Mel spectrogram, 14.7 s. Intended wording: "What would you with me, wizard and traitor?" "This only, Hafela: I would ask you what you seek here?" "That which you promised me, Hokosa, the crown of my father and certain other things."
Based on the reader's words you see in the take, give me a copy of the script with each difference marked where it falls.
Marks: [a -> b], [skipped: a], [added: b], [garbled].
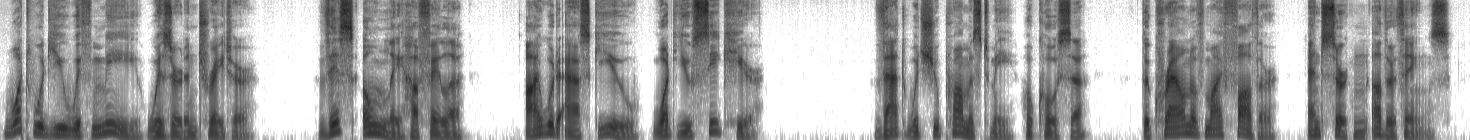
"What would you with me, wizard and traitor?" "This only, Hafela: I would ask you what you seek here?" "That which you promised me, Hokosa, the crown of my father and certain other things."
